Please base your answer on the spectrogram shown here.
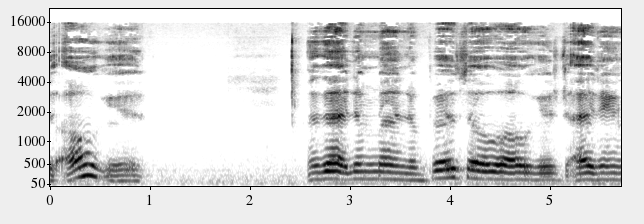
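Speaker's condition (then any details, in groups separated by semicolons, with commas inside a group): ALS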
